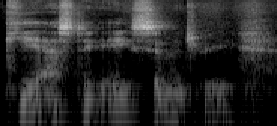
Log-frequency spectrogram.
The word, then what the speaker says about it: chiastic asymmetry: go ahead would you mind explaining how to pronounce what it is you're going to be talking about elastic asymmetry chiastic asymmetry okay and this is a way a method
